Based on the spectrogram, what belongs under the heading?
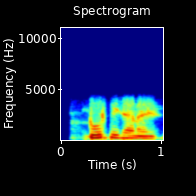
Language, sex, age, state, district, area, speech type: Urdu, female, 18-30, Uttar Pradesh, Mau, urban, conversation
